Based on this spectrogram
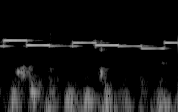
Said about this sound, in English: the microwave plays a little melody instead of the expected ching. Ching.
